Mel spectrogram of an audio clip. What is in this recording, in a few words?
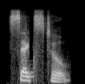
"sexto", Indian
